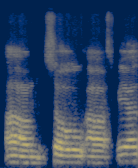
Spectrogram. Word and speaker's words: Silvia: Is this the right way to pronounce your name? I'm not. Silvia is the right way to pronounce it.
